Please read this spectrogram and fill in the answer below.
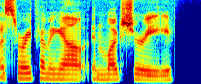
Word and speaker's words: Luxury: It looks like Luxier. It looks like Luxier. We're all just Yeah. But it's actually luxury.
